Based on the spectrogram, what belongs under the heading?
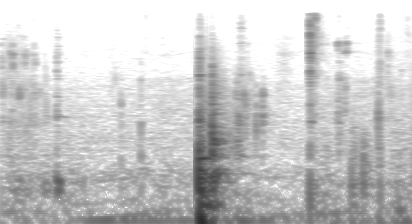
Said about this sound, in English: I need a sip of my water.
